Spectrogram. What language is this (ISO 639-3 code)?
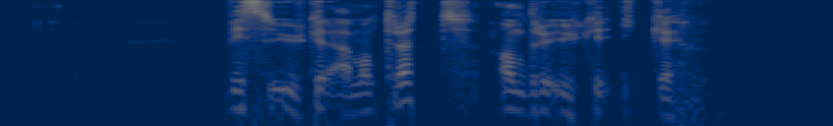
nor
